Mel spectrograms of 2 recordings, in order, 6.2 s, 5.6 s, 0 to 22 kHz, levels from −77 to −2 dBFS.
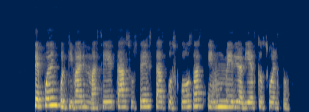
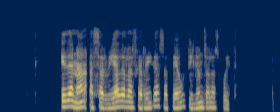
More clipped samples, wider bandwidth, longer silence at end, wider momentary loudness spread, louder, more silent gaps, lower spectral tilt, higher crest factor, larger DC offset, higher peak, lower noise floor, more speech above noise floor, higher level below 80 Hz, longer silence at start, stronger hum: neither; second, 6.4 kHz vs 8.2 kHz; second, 0.4 s vs 1.05 s; about the same, 10 LU vs 11 LU; about the same, -18 LUFS vs -19 LUFS; neither; first, -7.5 dB/octave vs -6 dB/octave; about the same, 16 dB vs 18 dB; neither; about the same, -2 dBFS vs -2 dBFS; second, -79 dBFS vs under -90 dBFS; second, 62 dB vs over 72 dB; second, -68 dBFS vs -62 dBFS; second, 0.7 s vs 1.2 s; neither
